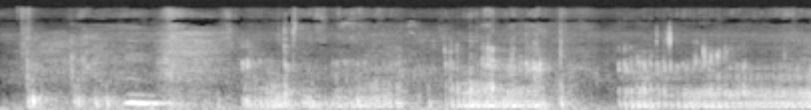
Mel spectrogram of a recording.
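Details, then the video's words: Pekingese puppy growling indoors while guarding its beloved monkey doll during play; several rough growl bursts of about a second each, low and buzzy, with brief gaps between them. "Fight with monkey"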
